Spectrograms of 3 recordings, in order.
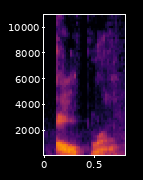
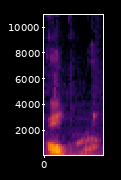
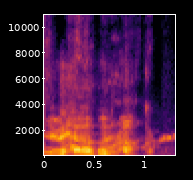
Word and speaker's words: Oprah: You know, I remember when Oprah, and I know all y'all know who Oprah is. I know you know. People couldn't even pronounce her name. People were calling her Okra because she was just a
